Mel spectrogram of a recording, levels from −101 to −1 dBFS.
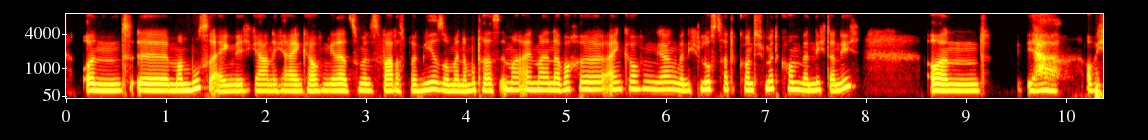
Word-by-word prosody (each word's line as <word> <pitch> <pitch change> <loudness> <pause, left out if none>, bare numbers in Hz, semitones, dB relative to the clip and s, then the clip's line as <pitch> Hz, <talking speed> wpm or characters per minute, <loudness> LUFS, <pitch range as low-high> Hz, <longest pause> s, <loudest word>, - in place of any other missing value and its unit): und, 185 0 +1
äh, 190 -1 +3
man 185 +1 +3
muss 250 +7 +3
eigentlich 180 +2 -1
gar 180 -1 -1
nicht 180 0 -4
einkaufen 180 +1 0
gehen, 185 0 +1
also 185 -1 0
zumindest 195 -3 -3
war 180 - +4
das 185 -2 -5
bei 180 - -3
mir 210 +4 +2
so. 190 -3 0
Meine 175 -1 0
Mutter 195 +1 -1
ist 185 - -3
immer 210 -1 -1
einmal 210 0 +1
in 205 - +1
der 200 -1 +1
Woche 220 0 0
einkaufen 225 +1 -1
gegangen. 220 0 -1
Wenn 185 -1 -1
ich 190 - -11
Lust 220 0 0
hatte, 215 - -5
konnte 200 -1 -2
ich - - -13
mitkommen, 225 -1 0
wenn 190 -1 0
nicht, 205 +1 -3
dann 180 - 0
nicht. 300 +7 0 0.7
Und 185 0 +2 0.4
ja, 190 0 +3 0.3
ob - - +1
ich - - -2
190 Hz, 235 wpm, -21 LUFS, 185-215 Hz, 0.7 s, war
